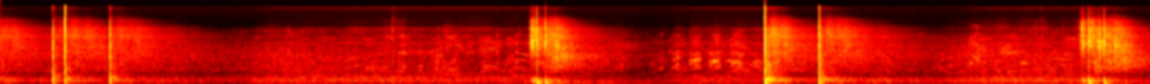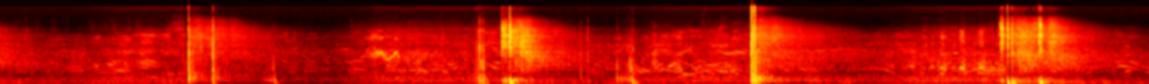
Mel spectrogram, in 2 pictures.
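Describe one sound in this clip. Fireworks burst with loud booming bangs, echoing outdoors.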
